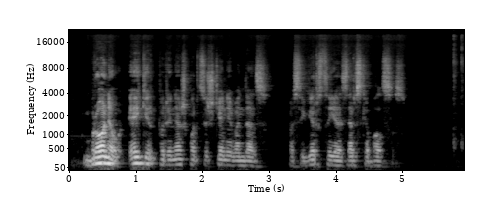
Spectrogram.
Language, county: Lithuanian, Vilnius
